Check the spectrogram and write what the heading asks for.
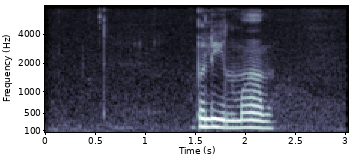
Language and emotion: Russian, neutral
